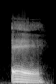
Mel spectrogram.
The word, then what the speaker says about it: es: Okay, and for tu, then you've got this combination of letters. Okay, but then basically the sound you will pronounce or you will produce is est.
